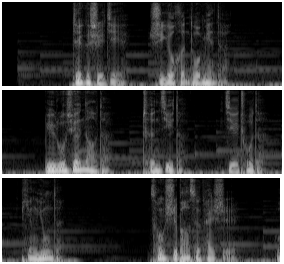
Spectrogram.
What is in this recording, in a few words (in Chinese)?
男 旁白; 贵州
